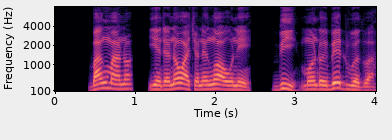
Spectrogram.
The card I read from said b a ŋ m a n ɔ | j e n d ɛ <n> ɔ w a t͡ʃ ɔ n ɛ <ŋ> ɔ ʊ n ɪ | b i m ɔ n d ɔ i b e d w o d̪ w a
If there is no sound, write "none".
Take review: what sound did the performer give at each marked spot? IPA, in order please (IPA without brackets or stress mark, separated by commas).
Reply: n, ŋ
